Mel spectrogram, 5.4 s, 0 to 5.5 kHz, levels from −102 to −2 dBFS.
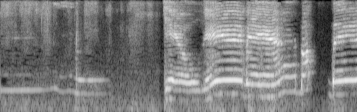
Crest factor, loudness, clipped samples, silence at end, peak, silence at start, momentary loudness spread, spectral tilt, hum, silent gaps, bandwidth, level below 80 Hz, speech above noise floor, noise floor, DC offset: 16 dB; -11 LUFS; under 0.1%; 0 s; 0 dBFS; 0 s; 21 LU; -1.5 dB/octave; none; none; 5.4 kHz; -46 dBFS; 27 dB; -39 dBFS; under 0.1%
